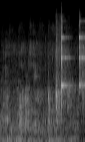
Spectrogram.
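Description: A spoon stirs a curry powder and broth mixture in a metal pot, giving soft liquid swishing followed by a few sharp metallic clinks of utensil against the pot.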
